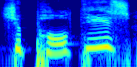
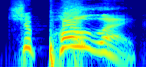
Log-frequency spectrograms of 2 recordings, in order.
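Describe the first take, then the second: First: The word ends with an added s sound. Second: The word ends without an added s sound. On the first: The speaker calls it wrong. "Not, are you going to get Chipotles?" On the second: The speaker calls it right. "It's Chipotle"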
